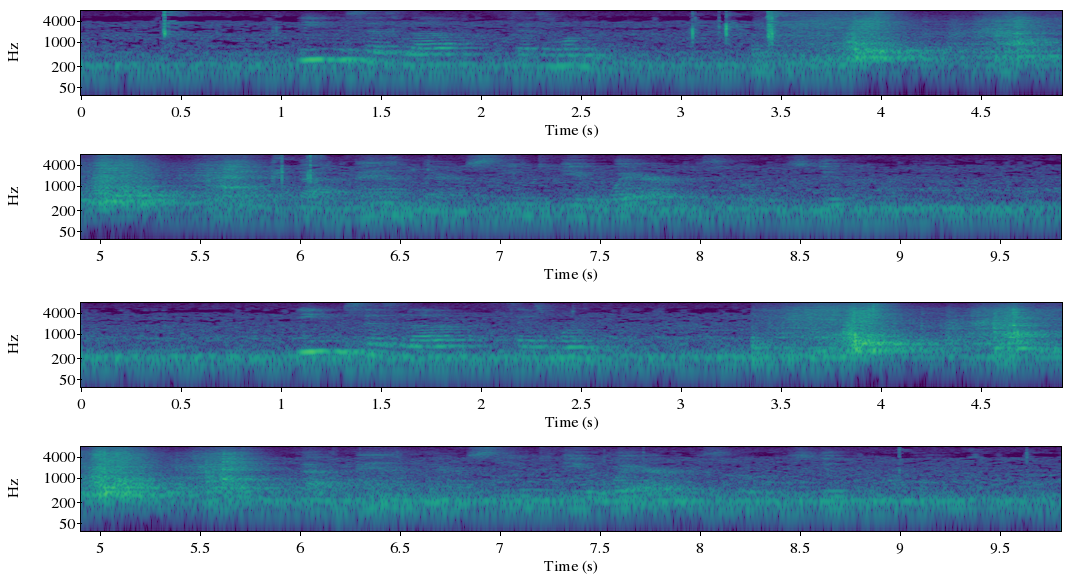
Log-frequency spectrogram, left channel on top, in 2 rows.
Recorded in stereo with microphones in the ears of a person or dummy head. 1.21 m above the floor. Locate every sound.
1.1 s a woman speaking: 40° right (ahead or behind), 1.2 m
3.4 s a drawer: 60° right (ahead or behind), 0.5 m
6.0 s a man speaking: 45° left (ahead or behind), 1.8 m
